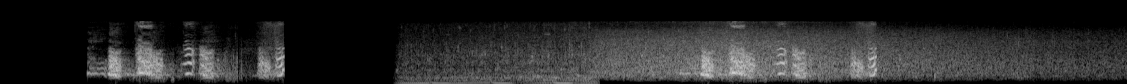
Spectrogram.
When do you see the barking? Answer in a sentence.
You can hear the barking from 0.8 to 2.9 s and from 6.8 to 8.8 s.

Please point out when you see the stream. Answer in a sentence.
You can hear the stream from 3.9 to 11.2 s.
